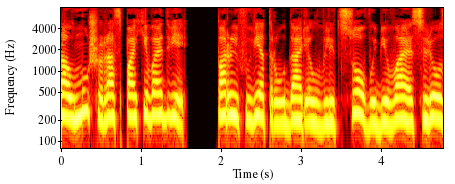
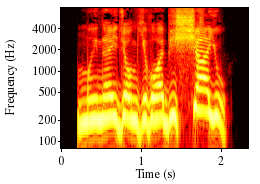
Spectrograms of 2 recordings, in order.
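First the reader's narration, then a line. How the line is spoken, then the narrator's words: Shouting. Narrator (Russian): крикнул он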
